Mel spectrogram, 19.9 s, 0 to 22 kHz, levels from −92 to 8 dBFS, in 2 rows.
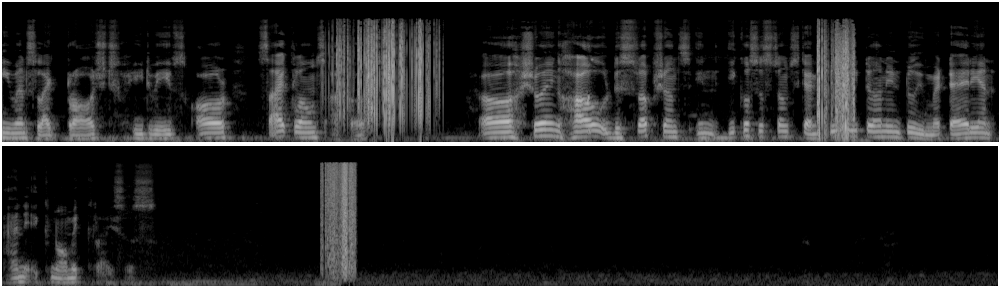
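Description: From 3.18 to 4.41 s, just before "uh showing", a burst of cable scratch noise sits over the speech: dense, irregular crackle and rustle, roughly 5 dB louder than the speech itself. The cause is likely a worn cable, connector or control being moved, so that its contact resistance jumps about rapidly. The same scratching returns from 8.15 to 8.52 s, between "ecosystems can" and "turn into humanitarian and", and again from 13.15 to 13.51 s, both at a similar level.

At 5.85 to 5.88 s, just after "uh showing", a corrupt frame was decoded. Damaged bits in a couple of compressed frames were played as if valid, so the decoder put energy at the wrong frequencies for those few tens of milliseconds. The result is a short blip or chirp, peaking around 20 dB below full scale.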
